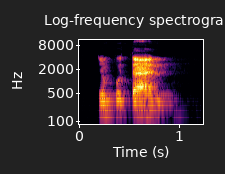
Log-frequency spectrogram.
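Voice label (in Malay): "jemputan", Malay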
